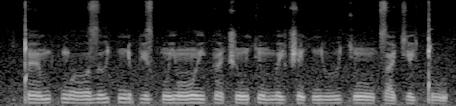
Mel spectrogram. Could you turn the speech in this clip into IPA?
ǃ ɛ̃ː m u c m ɤː z ɯː c ɲ a pʲ e z k ũ j õː j k ã t͡ʃ ũ c ũ m e j t͡ʃ ã c ɲ ɯː c ũː t͡s a c e j ǃ u

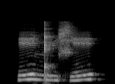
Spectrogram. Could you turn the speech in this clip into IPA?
e ŋ͡ǃ y ɕ e

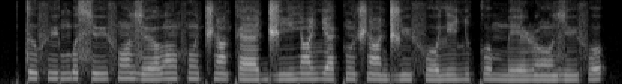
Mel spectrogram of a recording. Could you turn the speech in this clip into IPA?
t ɯ f y ŋʷ ɯ s y f õ z ø lˠ ũ f ũ t͡ʃ ɑ̃ k æ d͡ʒ i j ɑ̃ ʎ æ k ũ ʃ ɑ̃ d͡ʒ y f o lʲ e ʎ u k o m e ɭ õ z y f o

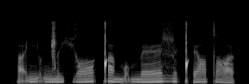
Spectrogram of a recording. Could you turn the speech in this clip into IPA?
a̰ ɲ ɔ̰ ŋ͡ǁ ɨ ç ɔː ǃ a m ɔ̰ m ɛː ɮ ɘ ǃʼ ɛː tˤ ɐ

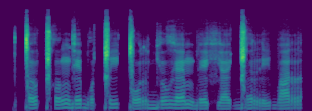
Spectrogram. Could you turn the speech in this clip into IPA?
ǀ ə˨˦ ʊ̯ ǁʰ ɤ˨˦ ŋ ɡ e˦˥ b ɤ˨˦ ǁ i˦˥ ǀ o˨˦ r bʲ o˦˥ ɣ ɛ˦˥ m b e˦˥ fʲ a˦˥ ɪ̯ ɡ͡ǁ ə˦˥ r i˨˦ b a˦˥ r

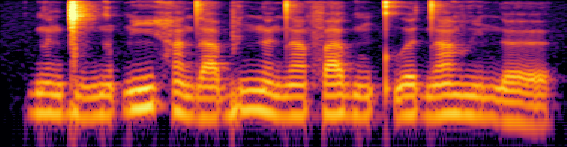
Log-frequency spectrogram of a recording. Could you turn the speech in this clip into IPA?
ɡ œ̃ ɡ͡ǀ ə̃ ɡ ə̃ ɓ ĩ h ã d a b i n̪ œ̃ d ã f a ɡʷ ə̃ kʷʼ œ d ã v ĩ n̪ œ

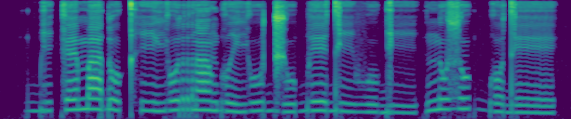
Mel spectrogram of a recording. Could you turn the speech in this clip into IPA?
ɡ͡b i˨ k ɛ˦ m a˦ ɗ o˨ kʰ iː˨ j o˦ r ã˦ ɡʷ i˨ j u˦ d͡ʒ u˨˦ b eː˦ d iː˨ β u˨ ɡ i˨ | n u˦ z u˦ ɡ͡b o˨ d eː˨

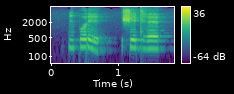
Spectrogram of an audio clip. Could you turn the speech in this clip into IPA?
k͡p i˨ p ɤ˦ ɾ e˨ | ʃ e˦ dʱ ɛ˦

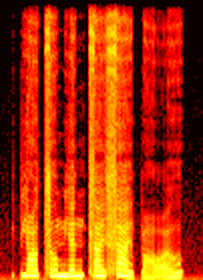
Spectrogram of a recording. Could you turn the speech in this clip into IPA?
p j ɑ˥ ʊ̯ t͡s ɤ˥ m j ɛ˥ n t͡s a˥ ɪ̯ s a˥˩ ɪ̯ p ɑ̰˨˩˦ ʊ̯

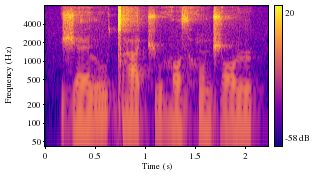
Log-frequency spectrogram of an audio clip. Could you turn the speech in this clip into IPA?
ʒ ɛ l u ɡ͡ǀ a t͡ʃ u ɦ ɔ z h õ d͡ʒ ɔ ɹ

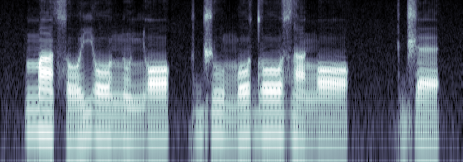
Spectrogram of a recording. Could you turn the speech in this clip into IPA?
m ã˦˨ s o˨˦ j oː˧ n ũ˨ ɲ ɔ˧ | d͡ʒ u˦˨ m o˦ d oː˧ z ã˨ ŋ ɔ˨ | d͡ʒ ɛ˨

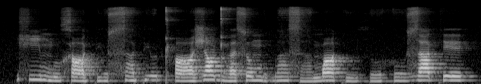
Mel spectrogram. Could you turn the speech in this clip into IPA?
x i˦ m u˩ x ɑ˨ pʲ o̤˨ s a̤˦ pʲ o̤˦ ʈʰ ɑ˨ ʒ ɑ˥ ɖʱ ɐ˨ s o˦ m o̤˨ b a̤˦ s a̤˩ m ɑ˦ k ṳ˩ θ o̤˨ h o̤˦ z a˥ k ɪ˦

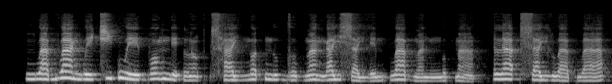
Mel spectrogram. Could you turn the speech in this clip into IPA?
ŋ w a˧ b w a˥˧ ŋ w e˧ t͡ɕ i˦ ʔ w e˧ b ɔ˦ ŋ e˨ ʔ l ɔ̃˨ k̚ t͡sʰ a˧ j n̪ ɔ˦ t̚ n̪ u˧ ɡ o˧ b ã˥˧ ŋ a˦ j s a˨˩ j l e˧ m p w a˥˧ b ã˧ n ŋ o˦ p̚ ã˨˩ | l a˦ ʔ s a˧ j l w a˨˩ p w a˨˦

